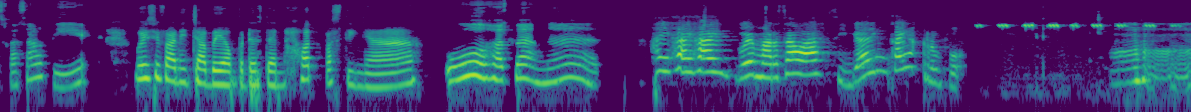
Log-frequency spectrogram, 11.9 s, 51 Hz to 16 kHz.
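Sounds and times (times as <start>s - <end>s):
speech: 0.1s - 9.7s, 11.1s - 11.9s
cricket chirping: 9.8s - 11.9s.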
